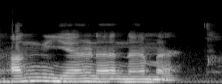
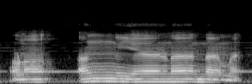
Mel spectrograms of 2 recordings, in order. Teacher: तो अधिकतर जो आवाज आ रही है अपनी नाक से आ रही है मुह का सहारा कम लेना पड़ता है इसमें ज्यादा सहारा नाक का लेना पड़ता है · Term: नासिक व्यंजन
